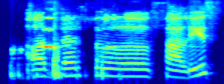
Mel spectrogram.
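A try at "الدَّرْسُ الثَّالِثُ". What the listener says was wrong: Disambung alif lam syamsiyah. Ad-darsus tsalis. Masuk ke sa-nya. Bukan darsul, tapi darsus tsalis.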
